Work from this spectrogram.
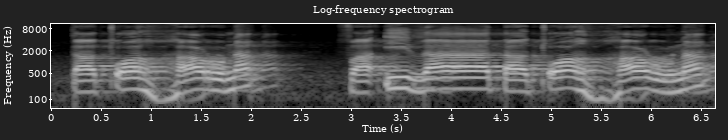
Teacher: طوا کو ہا کے ساتھ ملائیں گے تو سختی کے ساتھ پڑھا جائے گا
